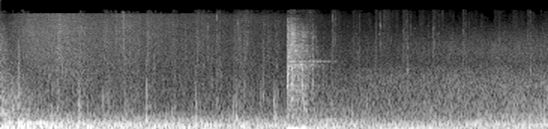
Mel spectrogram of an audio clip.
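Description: Footsteps crunch softly on rocky ground.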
